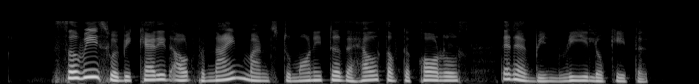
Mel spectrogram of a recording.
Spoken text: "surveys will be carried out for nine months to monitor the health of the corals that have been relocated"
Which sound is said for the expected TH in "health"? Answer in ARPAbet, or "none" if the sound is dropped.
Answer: T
